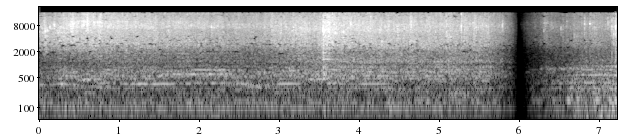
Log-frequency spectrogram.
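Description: Bakwan (vegetable fritter) batter sizzling in hot oil in a wok as spoonfuls are dropped in, a steady hiss that starts abruptly. The sizzle cuts out for a moment about six seconds in, then comes back.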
